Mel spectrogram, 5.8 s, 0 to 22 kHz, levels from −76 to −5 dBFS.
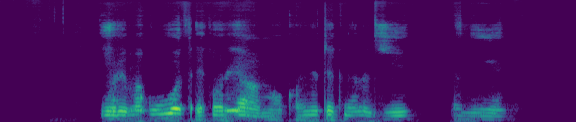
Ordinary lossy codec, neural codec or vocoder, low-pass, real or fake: none; codec, 44.1 kHz, 2.6 kbps, DAC; none; fake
